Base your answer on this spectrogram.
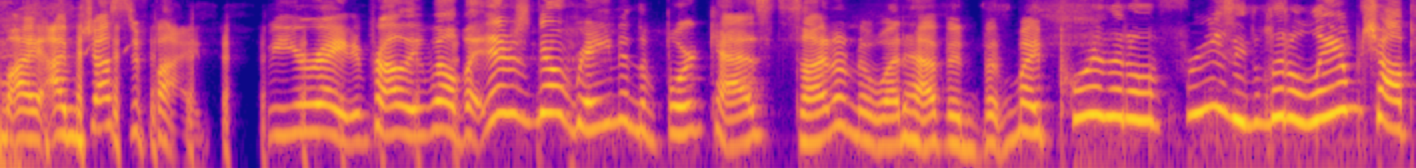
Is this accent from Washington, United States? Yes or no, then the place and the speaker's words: no; Phoenix, Arizona, United States; from Phoenix, Arizona. I think it's Phoenix.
